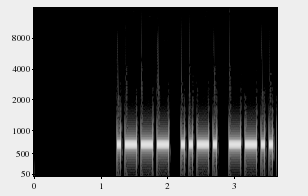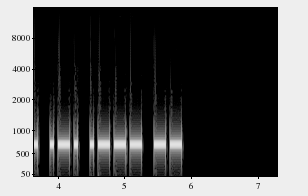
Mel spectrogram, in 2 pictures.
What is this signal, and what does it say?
Morse code, heard as a keyed tone, about 20 wpm, 700 Hz. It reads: JF7RJM
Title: 2023 POTA Activator Call Signs - 20wpm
